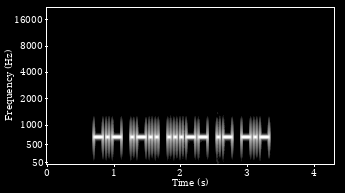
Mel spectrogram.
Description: Morse code, heard as a keyed tone, about 25 wpm, 700 Hz. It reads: KL3AK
